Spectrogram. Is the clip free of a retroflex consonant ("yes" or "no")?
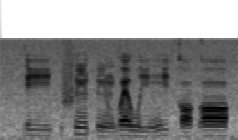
yes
